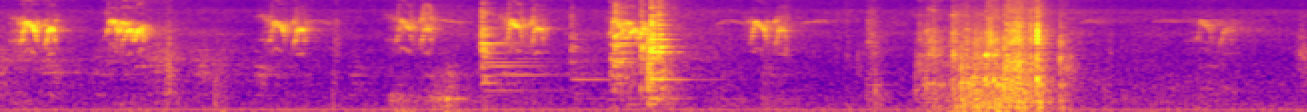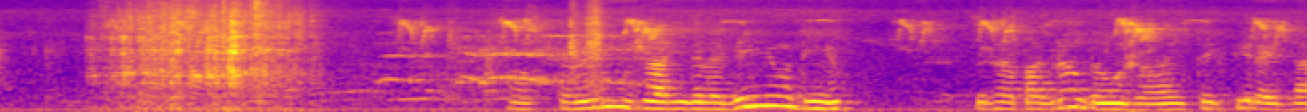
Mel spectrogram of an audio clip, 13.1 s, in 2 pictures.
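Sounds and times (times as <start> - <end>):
small birds chirping: 0.0 - 4.6, 5.2 - 13.0
rustling scrape: 4.6 - 5.4, 7.0 - 8.2.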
